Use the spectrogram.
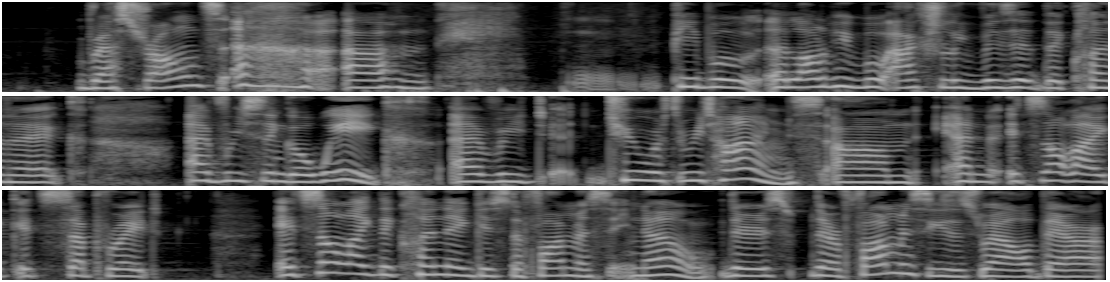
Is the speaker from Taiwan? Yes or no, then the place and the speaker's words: yes; Taiwan; So I was brought up in Taiwan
